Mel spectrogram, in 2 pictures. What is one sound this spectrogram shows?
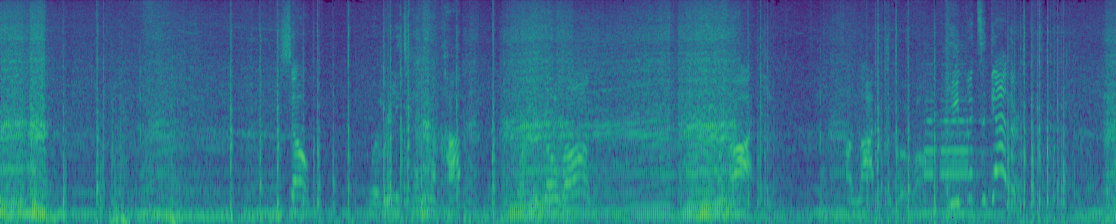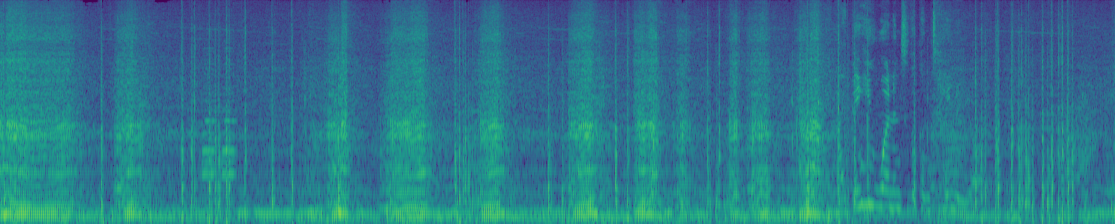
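A car exhaust pops and crackles.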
